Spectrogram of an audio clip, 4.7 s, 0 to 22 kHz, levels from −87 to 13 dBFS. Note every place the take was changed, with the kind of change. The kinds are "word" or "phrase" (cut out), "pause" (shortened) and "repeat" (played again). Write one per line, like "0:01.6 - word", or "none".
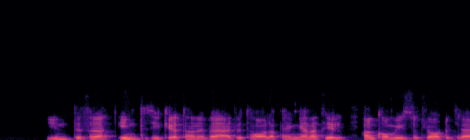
0:01.1 - word
0:02.3 - word
0:03.5 - pause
